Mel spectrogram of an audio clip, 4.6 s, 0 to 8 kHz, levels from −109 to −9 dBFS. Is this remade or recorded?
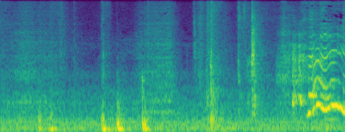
recorded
